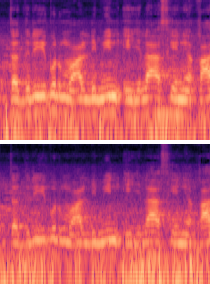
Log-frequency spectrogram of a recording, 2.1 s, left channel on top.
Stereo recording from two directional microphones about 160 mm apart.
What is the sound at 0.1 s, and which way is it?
A man's voice, 25° left (ahead or behind).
